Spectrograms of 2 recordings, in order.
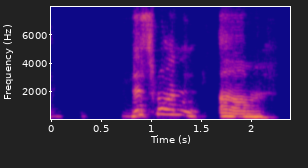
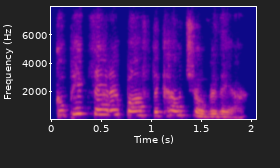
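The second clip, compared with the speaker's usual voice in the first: vague instruction; 6 semitones higher, faster than usual. Retold or imitated. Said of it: "instead of saying".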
